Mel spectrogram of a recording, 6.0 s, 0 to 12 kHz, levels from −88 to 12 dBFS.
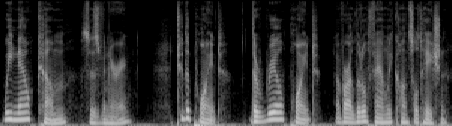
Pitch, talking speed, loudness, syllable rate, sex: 120 Hz, 160 wpm, -19 LUFS, 5.1 syllables/s, male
